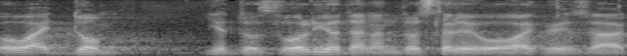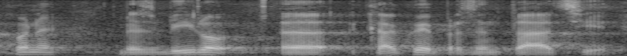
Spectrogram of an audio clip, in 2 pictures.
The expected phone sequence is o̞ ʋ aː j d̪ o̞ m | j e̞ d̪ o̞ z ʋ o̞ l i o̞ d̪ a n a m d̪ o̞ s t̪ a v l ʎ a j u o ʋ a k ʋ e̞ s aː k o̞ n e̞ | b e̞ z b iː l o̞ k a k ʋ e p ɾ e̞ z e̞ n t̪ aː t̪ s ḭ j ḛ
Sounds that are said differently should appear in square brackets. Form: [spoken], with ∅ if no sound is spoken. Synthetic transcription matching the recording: o̞ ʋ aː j d̪ o̞ m | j e̞ d̪ o̞ z ʋ o̞ l i o̞ d̪ a n a m d̪ o̞ s t̪ a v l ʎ a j u o ʋ a k ʋ e̞ [z] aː k o̞ n e̞ | b e̞ z b iː l o̞ k a k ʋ e p ɾ e̞ z e̞ n t̪ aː t̪ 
